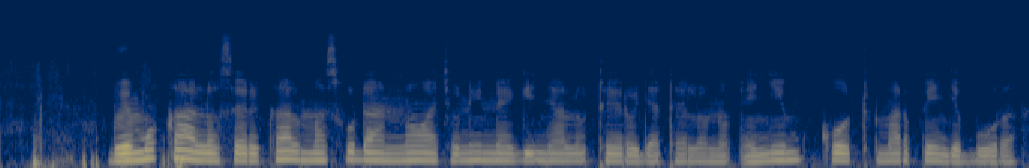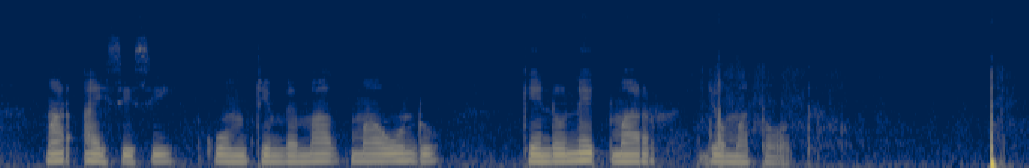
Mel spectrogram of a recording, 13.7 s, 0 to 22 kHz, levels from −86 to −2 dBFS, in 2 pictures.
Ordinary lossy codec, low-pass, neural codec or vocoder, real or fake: none; none; vocoder, 44.1 kHz, 128 mel bands every 256 samples, BigVGAN v2; fake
